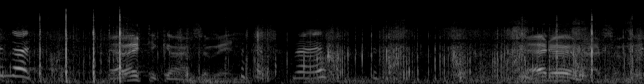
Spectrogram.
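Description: A few people's voices in short, indistinct bursts, with a few sharp clicks in the first second or so.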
